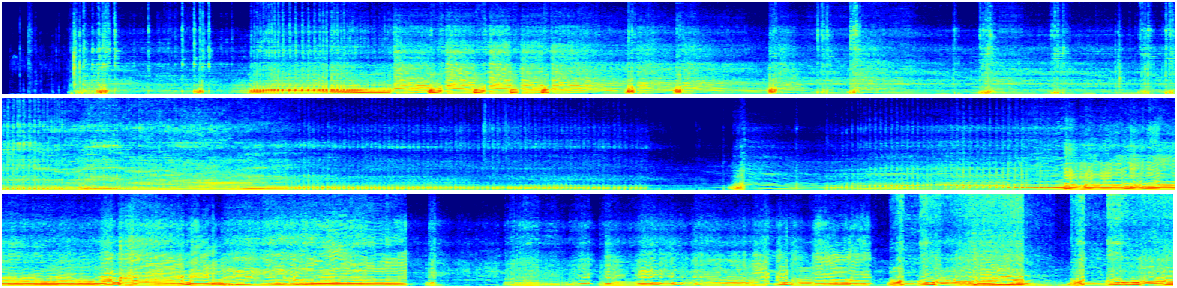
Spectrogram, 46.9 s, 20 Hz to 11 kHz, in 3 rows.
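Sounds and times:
two-stroke motorbike engine revving: 0.9s - 46.9s.

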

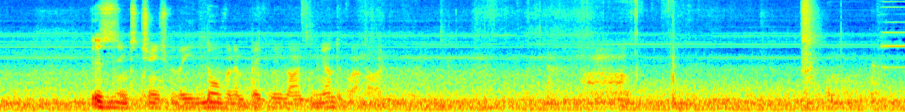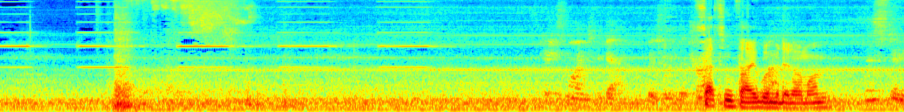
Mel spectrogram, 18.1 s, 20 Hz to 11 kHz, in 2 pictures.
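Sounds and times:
train low rumble: 0.0s - 18.0s
door beeps: 8.7s - 13.5s.

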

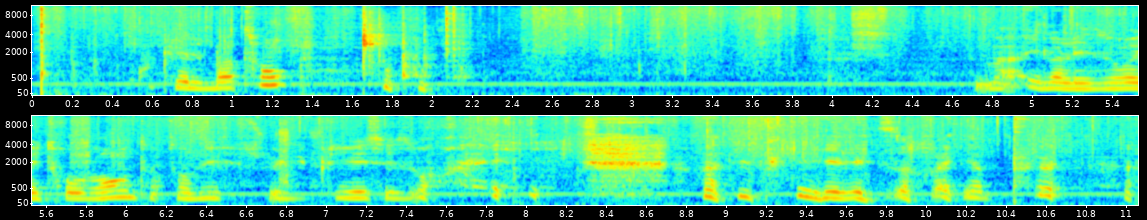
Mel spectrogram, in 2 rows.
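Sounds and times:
faint steady hum: 0.0s - 11.0s
raffia and fabric rustling: 2.3s - 11.0s.

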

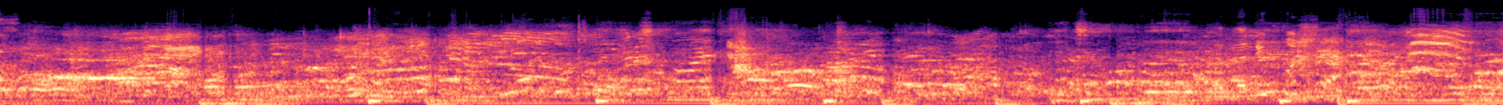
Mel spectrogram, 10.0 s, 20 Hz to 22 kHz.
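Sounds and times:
crowd chattering and calling out: 0.0s - 10.0s
loud music with bass line: 0.0s - 10.0s.

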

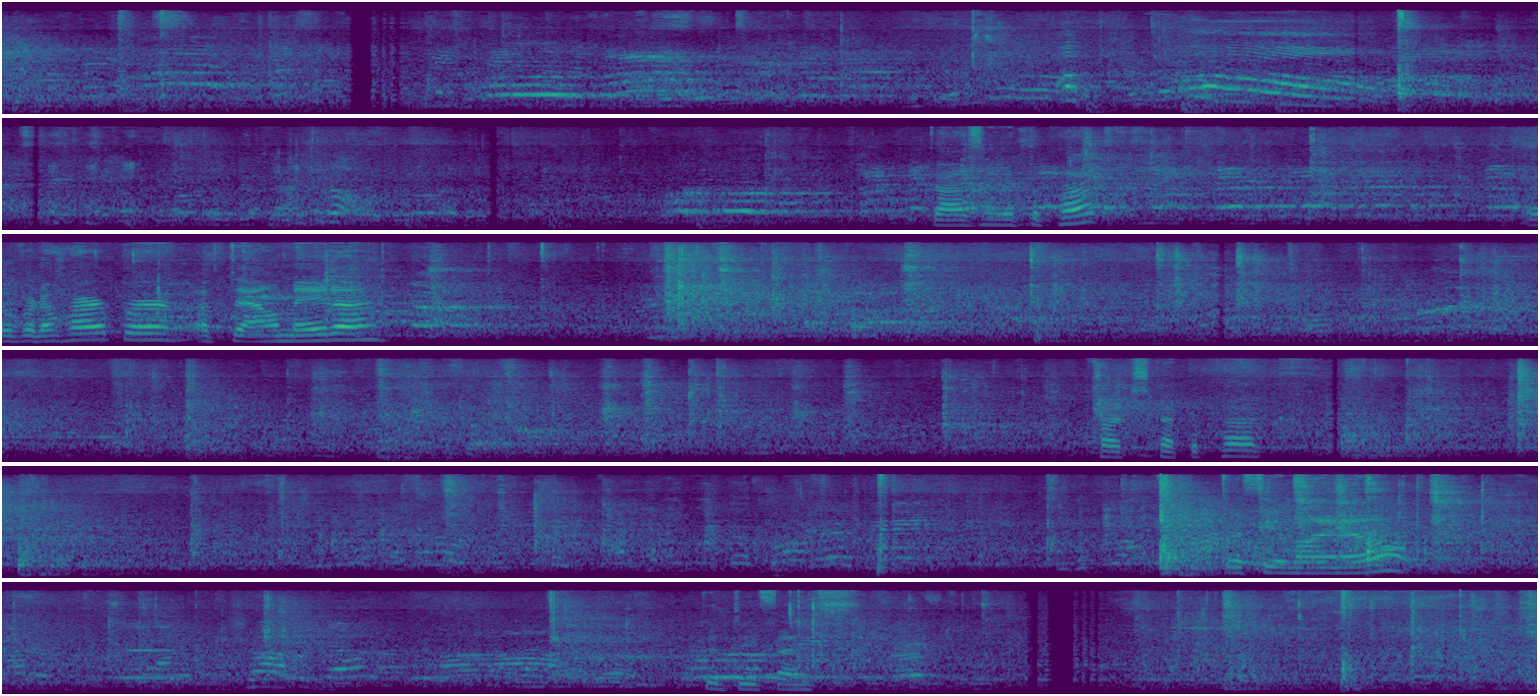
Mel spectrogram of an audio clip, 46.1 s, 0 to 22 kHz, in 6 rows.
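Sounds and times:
spectators talking and calling out: 0.0s - 29.7s, 31.4s - 44.0s.

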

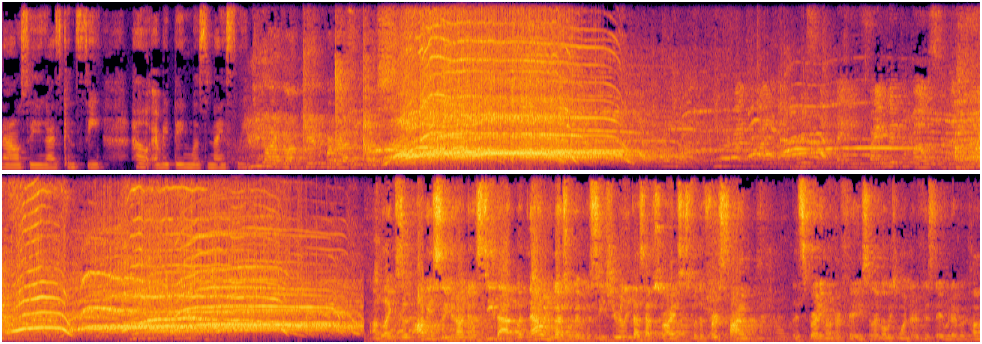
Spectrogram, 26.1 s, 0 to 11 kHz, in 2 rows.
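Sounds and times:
audience screaming and cheering: 3.3s - 19.0s.

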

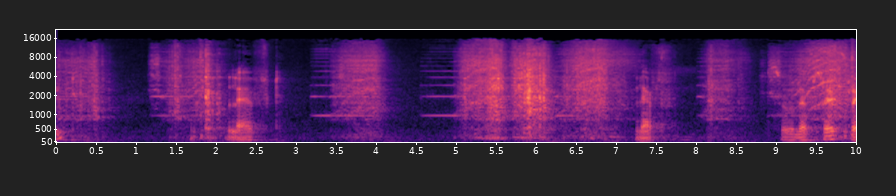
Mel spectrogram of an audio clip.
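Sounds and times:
small electric motor whining: 0.0s - 1.9s, 3.4s - 4.2s, 5.0s - 7.3s, 8.0s - 10.0s.

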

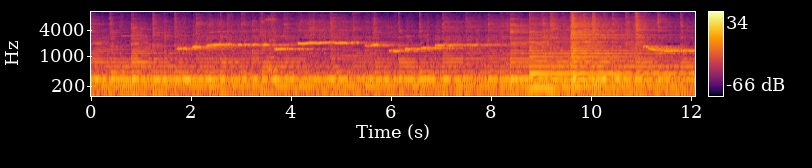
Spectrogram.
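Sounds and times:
droning guitar: 0.0s - 12.0s
man whistling a slow melody: 1.4s - 8.9s, 10.0s - 12.0s.

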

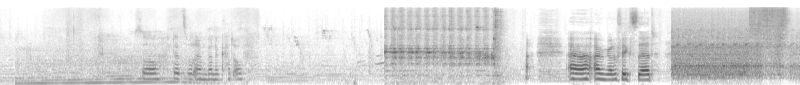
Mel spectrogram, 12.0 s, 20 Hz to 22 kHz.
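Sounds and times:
hacksaw rasping on metal: 5.8s - 7.6s.

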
